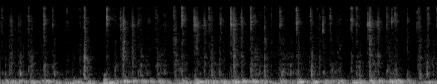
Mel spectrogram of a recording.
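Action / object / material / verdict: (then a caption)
tap / plastic laptop keyboard / plastic / none. Long nails type very fast on a black plastic laptop keyboard, producing a dense, rapid stream of sharp, bright clicks with almost no ring. A steady low hum sits beneath the tapping throughout.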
